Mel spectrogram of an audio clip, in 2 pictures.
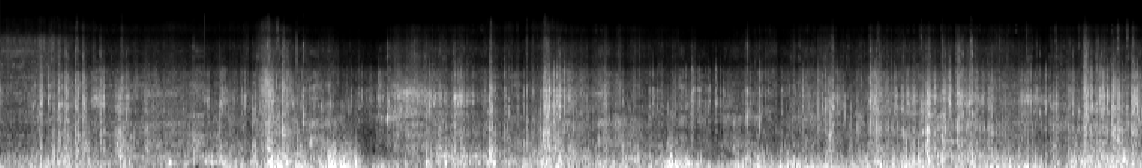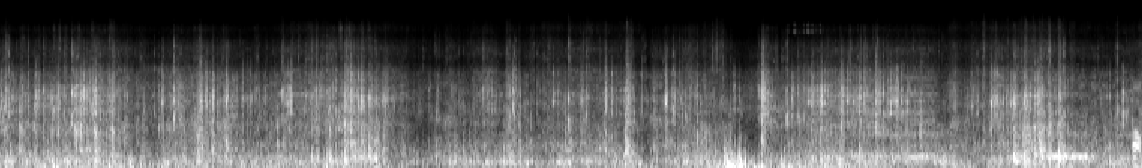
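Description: Mountain bike ridden fast down a dirt forest trail, heard from a camera on the rider: a steady rush of tyre and wind noise on the microphone, broken by frequent knocks and rattles as the bike goes over bumps.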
